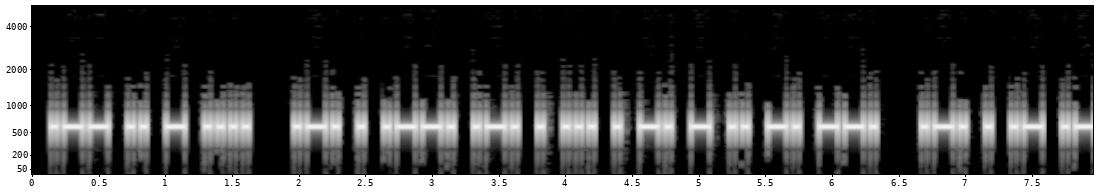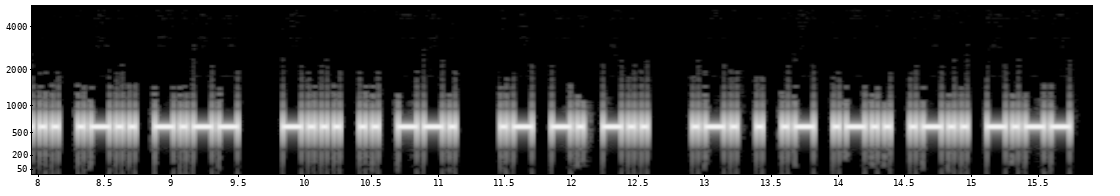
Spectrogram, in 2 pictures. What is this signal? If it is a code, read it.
Morse code, heard as a keyed tone, about 25 wpm, 600 Hz. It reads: WITH REPRESENTING REALLY BIG AND REALLY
